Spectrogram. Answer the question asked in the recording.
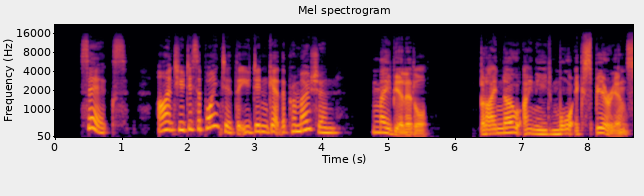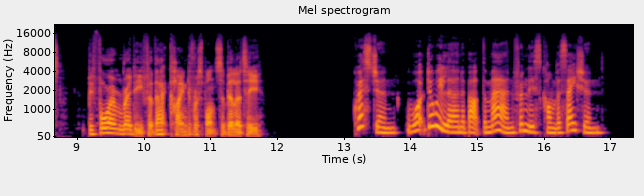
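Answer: He feels he isn't ready yet for the promotion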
